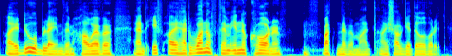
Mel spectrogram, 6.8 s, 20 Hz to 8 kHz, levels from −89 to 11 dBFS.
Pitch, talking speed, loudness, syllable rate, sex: 115 Hz, 195 wpm, -20 LUFS, 5.5 syllables/s, male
